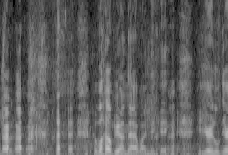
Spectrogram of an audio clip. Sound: laughing

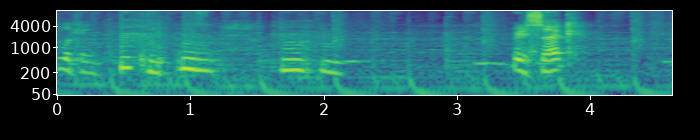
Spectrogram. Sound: hums

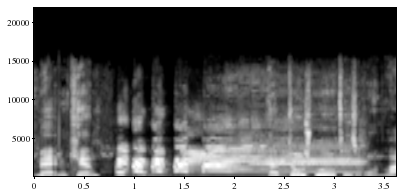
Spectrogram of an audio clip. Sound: imitating beeping

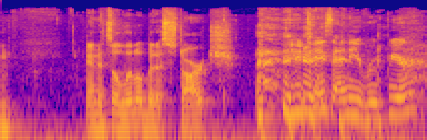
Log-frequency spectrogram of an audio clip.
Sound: laughs

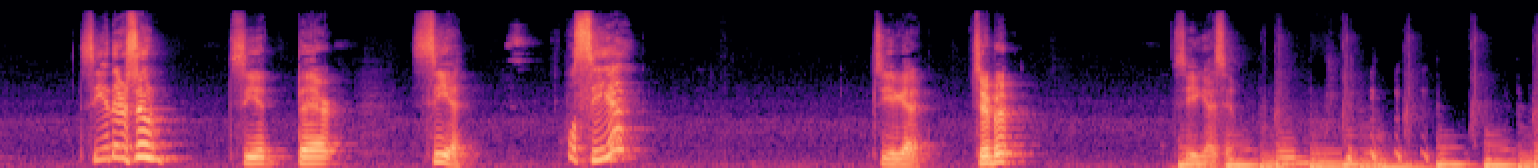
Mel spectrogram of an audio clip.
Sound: giggling

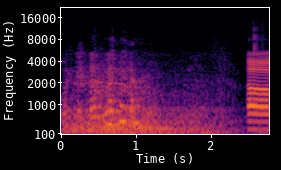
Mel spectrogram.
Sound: audience laughs

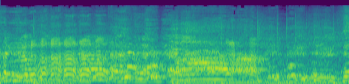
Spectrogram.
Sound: lachen

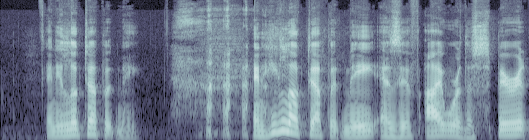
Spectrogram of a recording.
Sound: laughs

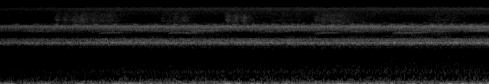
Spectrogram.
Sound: crickets chirping

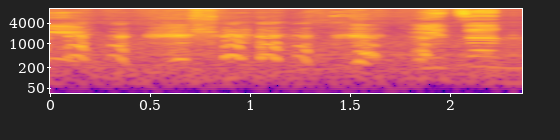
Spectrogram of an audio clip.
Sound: laughs

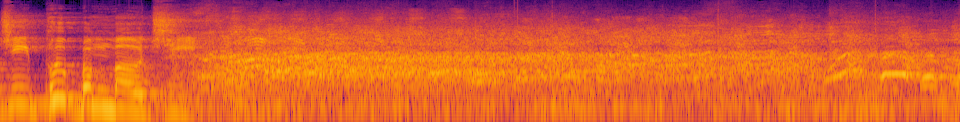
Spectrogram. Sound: crowd laughs

